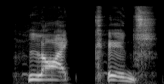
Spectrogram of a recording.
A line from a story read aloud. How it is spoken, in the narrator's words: said scornfully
